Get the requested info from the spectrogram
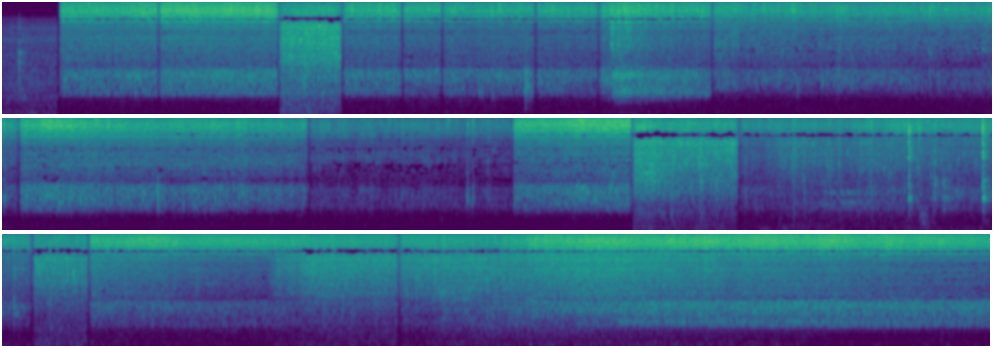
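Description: Chicken breast and sliced onions frying in oil in a metal karahi on a gas stove: a sizzling hiss with stirring, its level jumping abruptly several times. Two sharp clicks come a little past halfway.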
